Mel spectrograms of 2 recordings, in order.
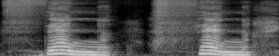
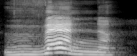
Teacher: Again, put your fingers on your throat and say the word thin, thin. You can't hear your voice vibrating. But if you say the word then, you can hear it vibrate. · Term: voiced TH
